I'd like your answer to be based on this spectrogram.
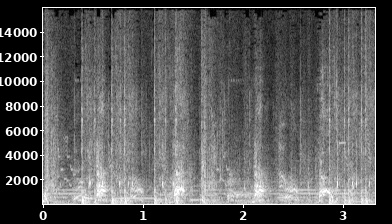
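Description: Dog barking in the video game Pikmin 4: a run of short yips and barks repeats in a steady, bouncy rhythm over light game music, moderately near with faint talk underneath.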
